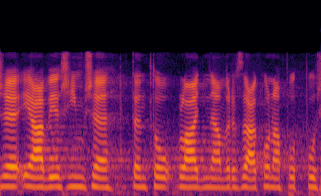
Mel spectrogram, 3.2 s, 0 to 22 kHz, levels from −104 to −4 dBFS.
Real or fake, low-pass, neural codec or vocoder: real; 7.2 kHz; none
